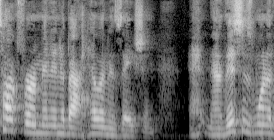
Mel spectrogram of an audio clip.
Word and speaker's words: Hellenization: first century in Palestine, is this idea of Hellenization. Do you have any idea what that might mean? How's it pronounced?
